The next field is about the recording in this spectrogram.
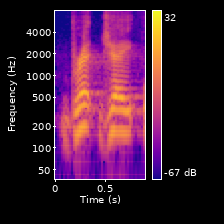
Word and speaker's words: Broetje: Brett J. Orchards, B-R-O-E-T-J-E.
